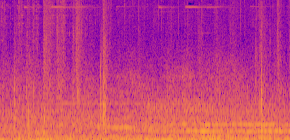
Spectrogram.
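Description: Footsteps crunch on snow and rock.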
